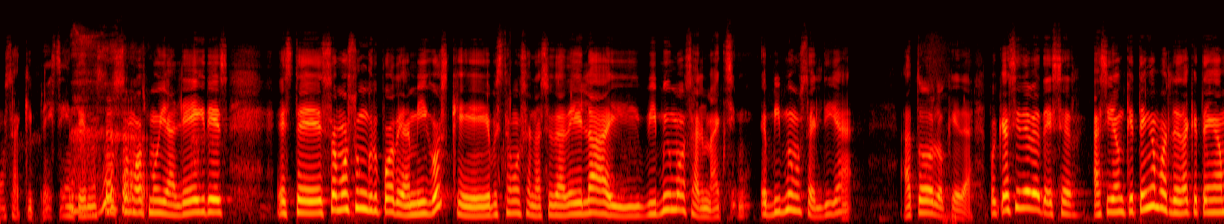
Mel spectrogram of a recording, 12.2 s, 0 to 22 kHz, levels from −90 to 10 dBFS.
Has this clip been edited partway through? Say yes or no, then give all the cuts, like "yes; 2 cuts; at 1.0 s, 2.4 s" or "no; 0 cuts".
no; 0 cuts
